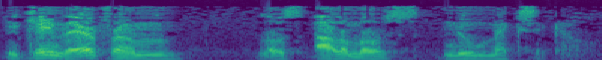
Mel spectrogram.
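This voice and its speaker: A man playing a brisk communist cell boss in a 1950s radio drama, giving curt, authoritative orders. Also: lowish voice, over loud music, close to an everyday voice. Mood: commanding. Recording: dull, faintly noisy old radio recording.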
